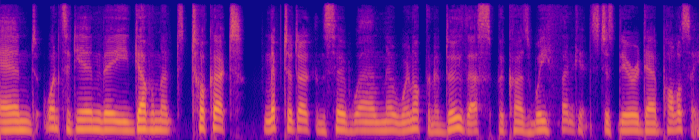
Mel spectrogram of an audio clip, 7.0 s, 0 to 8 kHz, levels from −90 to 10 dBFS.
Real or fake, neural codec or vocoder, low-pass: fake; codec, 16 kHz, 0.5 kbps, X-Codec, HuBERT features, trained on balanced general audio; 7.2 kHz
